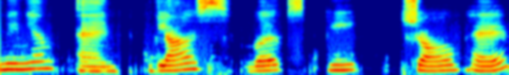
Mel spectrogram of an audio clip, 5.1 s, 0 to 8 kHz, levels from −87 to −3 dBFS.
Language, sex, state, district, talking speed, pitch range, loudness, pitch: Hindi, male, Madhya Pradesh, Dhar, 80 wpm, 185-235 Hz, -16 LUFS, 205 Hz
